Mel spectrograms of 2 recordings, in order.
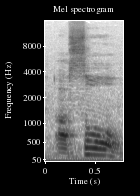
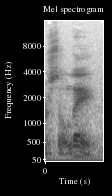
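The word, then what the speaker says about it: Soule: name wrong I'm sorry it's Charles soul with the e at the end so I don't know if it's Soul or soay but um so I read that accent no soul okay so Charles soul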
